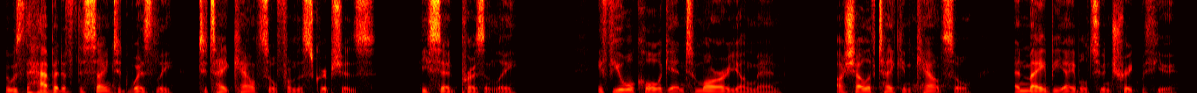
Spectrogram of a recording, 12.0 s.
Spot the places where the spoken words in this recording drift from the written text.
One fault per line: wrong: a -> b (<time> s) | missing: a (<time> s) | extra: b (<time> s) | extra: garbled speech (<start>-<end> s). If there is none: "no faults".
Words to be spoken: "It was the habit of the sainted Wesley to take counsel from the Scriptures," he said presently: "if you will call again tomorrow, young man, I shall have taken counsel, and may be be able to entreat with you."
missing: be (10.6 s)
